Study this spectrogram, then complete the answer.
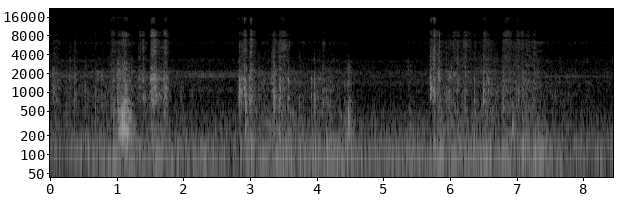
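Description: A plastic cassette case clicks and rattles as a hand handles it.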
